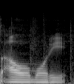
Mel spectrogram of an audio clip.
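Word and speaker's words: Aomori: you'll find blank okay enter youres a it's pronounced a Mori please R stoping green ketchup I believe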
